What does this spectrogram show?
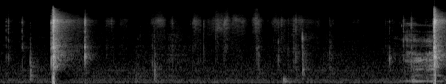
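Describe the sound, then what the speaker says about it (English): A corner rounder punch clips the corners of a notelet card, making two sharp, loud snapping clicks about four seconds apart, with faint rustling handling sounds in between and no talk. "Now I'm going to round the corners of this notelet"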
